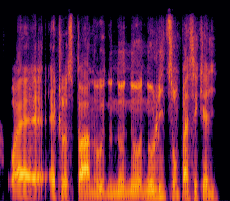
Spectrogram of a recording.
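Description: At a very fast pace, a man with a medium pitch talks in an enthusiastic tone with lively intonation against a quiet background. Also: dry, close sound with no echo. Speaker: dating coach. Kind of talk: interview conversation.

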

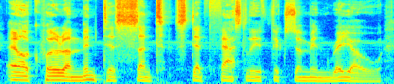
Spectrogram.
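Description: In a put-on character voice, a man booms at a very deep, low pitch, speaking at a very slow pace with fairly even intonation. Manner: solemn, serious.

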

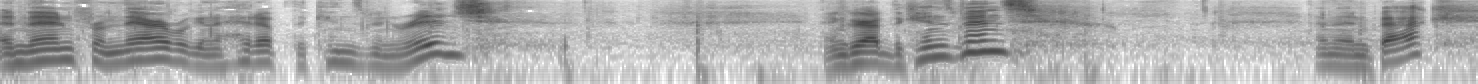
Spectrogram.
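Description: A man speaks at a fairly slow pace, his pitch swinging very widely. The sound is dry with no echo, over light background noise. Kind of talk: casual vlog chat. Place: forest. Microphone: phone near.

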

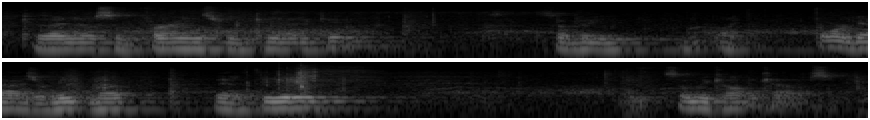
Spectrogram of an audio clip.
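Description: A flat, monotone delivery at a fairly quick pace over noticeable background noise. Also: man. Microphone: phone near.

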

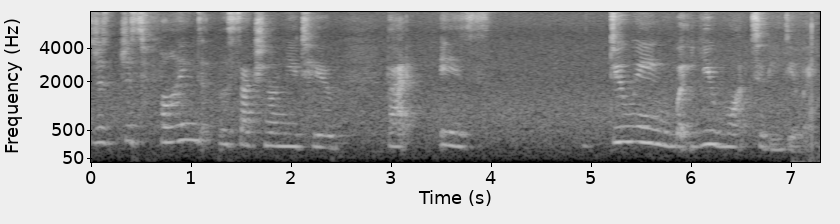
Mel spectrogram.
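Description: The pace is very slow, with ordinary pitch variation. Noticeable background noise runs underneath. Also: woman. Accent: American. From Southern California. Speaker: YouTuber. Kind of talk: vlog tutorial. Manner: halting, filler-heavy. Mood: calm, earnest. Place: home room.

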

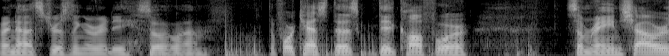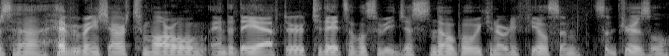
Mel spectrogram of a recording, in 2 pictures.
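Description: A man talks in an ordinary speaking voice at a moderate pace with fairly even intonation. The sound is dry with no echo over a quiet background. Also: fairly low pitch for a man. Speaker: backpacking vlogger. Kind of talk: casual vlog chat. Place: forest. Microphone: phone near.

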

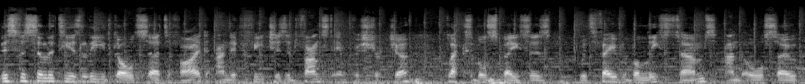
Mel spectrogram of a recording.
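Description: A man speaks at a moderate pace with clear music in the background. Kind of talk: promotional presentation. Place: car. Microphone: lapel.

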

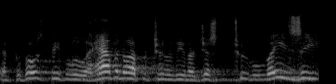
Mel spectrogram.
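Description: At a moderate pace, a man speaks while light noise sits in the background. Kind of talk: public address answering questions.

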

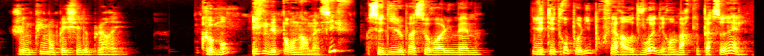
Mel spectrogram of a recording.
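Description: On a very clean recording with a silent background, a somewhat breathy man with a medium pitch uses a theatrical tone, ordinary pitch variation, a moderate pace, and long, frequent pauses. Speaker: storyteller reading a tale aloud. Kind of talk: dramatic narration of a fairy tale, with character voices. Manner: expressive and theatrical, changing voice for each character.

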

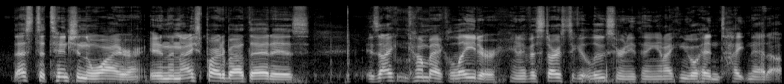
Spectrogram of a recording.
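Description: Talking at a very fast pace with fairly even intonation, a man comes through in a dry sound with no echo and light background noise. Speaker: farmer vlogger. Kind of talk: tutorial. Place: farm. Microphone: phone near.

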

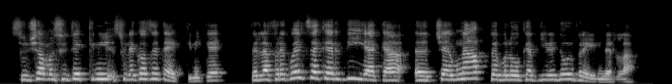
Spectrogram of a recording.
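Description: A woman talks at a moderate pace with hardly any pauses. The background is quiet. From Italy. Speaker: patient. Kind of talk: testimony. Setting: video call. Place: home room. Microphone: video call.

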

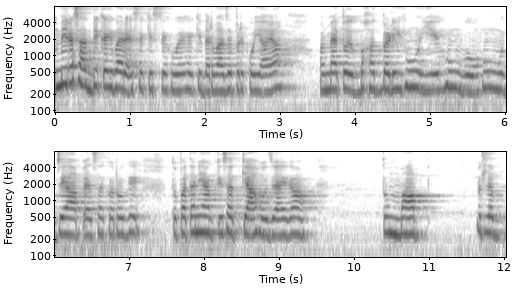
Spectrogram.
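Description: A woman speaks at a high pitch with a bright, sharp tone and monotone, flat intonation. She goes at a fairly slow pace with long, frequent pauses. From India. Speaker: reiki healer and spiritual coach; spiritual coach. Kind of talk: spiritual talk to camera. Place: home room. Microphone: phone near.

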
